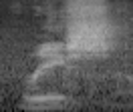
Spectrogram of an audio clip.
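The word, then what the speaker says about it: Rhys: Reese.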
